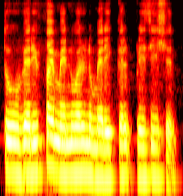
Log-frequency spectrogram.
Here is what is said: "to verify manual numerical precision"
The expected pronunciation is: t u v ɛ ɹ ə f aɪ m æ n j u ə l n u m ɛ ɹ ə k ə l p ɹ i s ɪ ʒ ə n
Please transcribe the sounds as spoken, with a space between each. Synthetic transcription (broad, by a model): t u v ɛ ɹ ə f aɪ m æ n j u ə l n u m ɛ ɹ ə k ə l p ɹ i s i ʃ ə n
